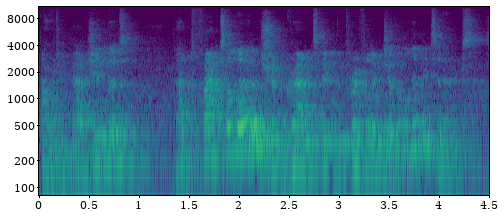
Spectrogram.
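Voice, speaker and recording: A man's voice: sits high, very animated, fast talker, voice pushed up. A man playing a grandiose, scornful Time Lord councillor with pompous, declamatory delivery for an audio drama audition. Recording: very echoey room, distant mic, faint noise.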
